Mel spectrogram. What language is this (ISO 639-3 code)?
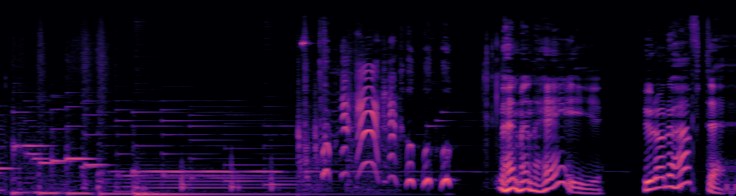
swe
